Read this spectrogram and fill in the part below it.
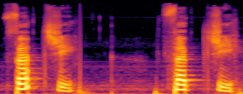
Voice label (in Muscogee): "rvcce", muscogee; A Dictionary of Creek/Muskogee; SIL International; Onvkv Ohhvyayices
